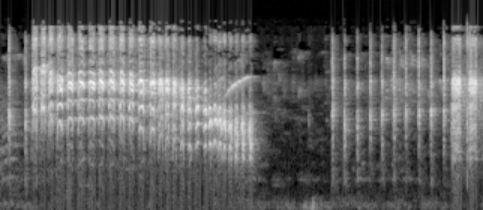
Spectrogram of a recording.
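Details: Greater green leafbird song from a tutor recording for songbird keepers: a loud, dense run of rapid chattering notes ending in a rising whistle, a short pause, then evenly spaced sharp clicking chips.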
